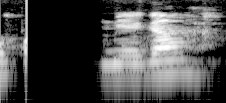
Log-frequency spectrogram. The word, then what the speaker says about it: ओमेगा: अब यहां पे इसके बाद हम लोगों को ओमेगा क्यूब किया गया।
